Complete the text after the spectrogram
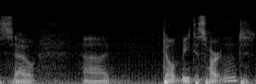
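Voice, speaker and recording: The tone is dark and mellow. Its pace stays moderate. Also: man. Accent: American. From USA. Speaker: startup accelerator director. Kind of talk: conference panel talk. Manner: hesitant, many fillers.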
